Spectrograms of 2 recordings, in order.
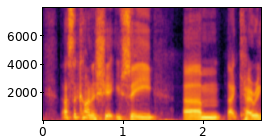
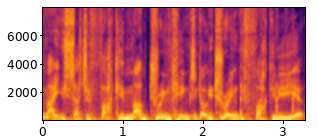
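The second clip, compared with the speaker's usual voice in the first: mock football fan jeer; 7 semitones higher than usual. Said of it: "all the football fans going".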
